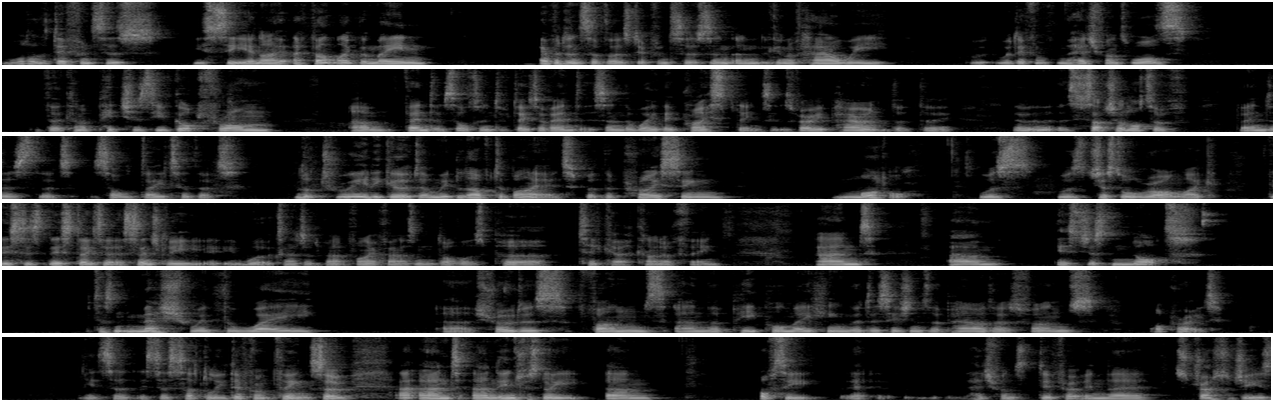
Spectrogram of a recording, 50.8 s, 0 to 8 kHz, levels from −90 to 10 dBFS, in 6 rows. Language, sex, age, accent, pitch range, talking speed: English, male, 40-59, British, 90-110 Hz, 170 wpm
